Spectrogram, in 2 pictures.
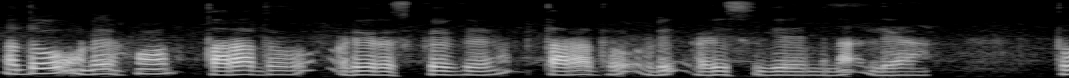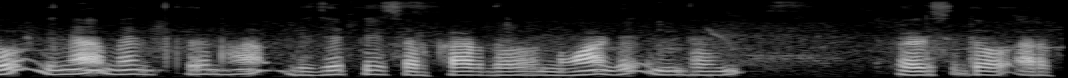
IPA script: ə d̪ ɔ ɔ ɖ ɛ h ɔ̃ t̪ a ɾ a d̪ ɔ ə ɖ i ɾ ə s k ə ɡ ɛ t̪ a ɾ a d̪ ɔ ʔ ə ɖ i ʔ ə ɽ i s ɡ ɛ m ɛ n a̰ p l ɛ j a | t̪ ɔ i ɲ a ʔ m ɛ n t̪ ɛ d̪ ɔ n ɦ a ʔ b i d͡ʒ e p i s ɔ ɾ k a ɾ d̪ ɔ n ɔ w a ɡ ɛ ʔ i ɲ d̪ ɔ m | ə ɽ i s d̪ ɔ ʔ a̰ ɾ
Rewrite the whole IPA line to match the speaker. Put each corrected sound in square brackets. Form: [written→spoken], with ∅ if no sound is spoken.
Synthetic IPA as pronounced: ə d̪ ɔ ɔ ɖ ɛ h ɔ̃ t̪ a ɾ a d̪ ɔ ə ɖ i ɾ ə s k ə ɡ ɛ t̪ a ɾ a d̪ ɔ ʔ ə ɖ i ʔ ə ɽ i s ɡ ɛ m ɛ n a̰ [p→ʔ] l ɛ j a | t̪ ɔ i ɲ a ʔ m ɛ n t̪ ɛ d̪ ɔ n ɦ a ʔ b i d͡ʒ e p i s ɔ ɾ k a ɾ d̪ ɔ n ɔ w a ɡ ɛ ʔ i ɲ d̪ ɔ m | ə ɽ i s d̪ ɔ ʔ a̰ ɾ

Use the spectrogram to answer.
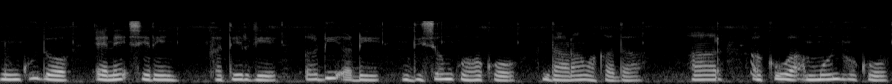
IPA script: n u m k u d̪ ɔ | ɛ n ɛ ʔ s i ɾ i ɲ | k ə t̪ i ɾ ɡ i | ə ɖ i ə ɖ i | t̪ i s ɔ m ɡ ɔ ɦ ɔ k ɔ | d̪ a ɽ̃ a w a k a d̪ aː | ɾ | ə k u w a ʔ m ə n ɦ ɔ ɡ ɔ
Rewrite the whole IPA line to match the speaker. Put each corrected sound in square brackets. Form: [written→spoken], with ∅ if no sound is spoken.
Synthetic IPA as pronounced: n u [m→ŋ] k u d̪ ɔ | ɛ n ɛ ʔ s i ɾ i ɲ | [k→kʰ] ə t̪ i ɾ ɡ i | ə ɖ i ə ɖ i | [t̪→d̪] i s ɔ m [ɡ→k] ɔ ɦ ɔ k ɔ | d̪ a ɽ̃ a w a k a d̪ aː | ɾ | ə k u w a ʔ m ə n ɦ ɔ [ɡ→k] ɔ

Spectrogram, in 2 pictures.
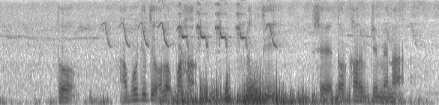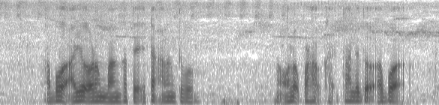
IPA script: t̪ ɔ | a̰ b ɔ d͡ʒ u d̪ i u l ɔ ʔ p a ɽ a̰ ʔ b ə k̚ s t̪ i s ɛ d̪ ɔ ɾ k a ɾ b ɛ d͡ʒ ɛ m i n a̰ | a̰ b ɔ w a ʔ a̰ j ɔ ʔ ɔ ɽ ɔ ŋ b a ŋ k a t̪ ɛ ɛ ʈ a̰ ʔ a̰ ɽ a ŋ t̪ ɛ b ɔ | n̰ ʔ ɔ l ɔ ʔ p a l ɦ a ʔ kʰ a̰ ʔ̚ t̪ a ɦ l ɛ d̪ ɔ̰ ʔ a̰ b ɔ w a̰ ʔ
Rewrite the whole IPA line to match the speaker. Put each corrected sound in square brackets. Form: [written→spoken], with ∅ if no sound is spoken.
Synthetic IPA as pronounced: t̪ ɔ | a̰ b ɔ d͡ʒ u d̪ i [u→ɔ] l ɔ ʔ p a ɽ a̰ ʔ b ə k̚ [s→t] t̪ i s ɛ d̪ ɔ ɾ k a ɾ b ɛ d͡ʒ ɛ m [i→ɛ] n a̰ | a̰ b ɔ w a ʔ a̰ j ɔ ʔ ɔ ɽ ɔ ŋ b a ŋ k a t̪ ɛ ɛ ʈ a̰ ʔ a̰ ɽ a ŋ t̪ ɛ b ɔ | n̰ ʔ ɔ l ɔ ʔ p a [l→ɽ] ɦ a ʔ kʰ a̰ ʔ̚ t̪ a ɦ l ɛ d̪ ɔ̰ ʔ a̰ b ɔ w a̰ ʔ

